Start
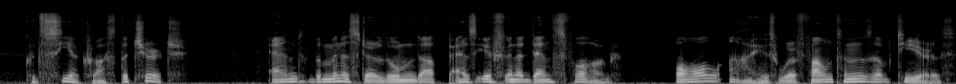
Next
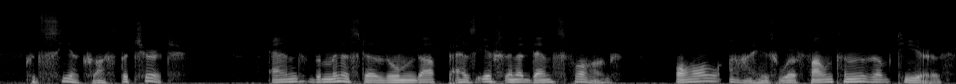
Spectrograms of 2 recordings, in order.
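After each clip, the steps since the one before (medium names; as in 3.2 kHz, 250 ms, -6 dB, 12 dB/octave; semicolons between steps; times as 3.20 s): FFT filter 780 Hz 0 dB, 1.4 kHz +7 dB, 2.1 kHz -20 dB, 3 kHz -15 dB; trim -4.5 dB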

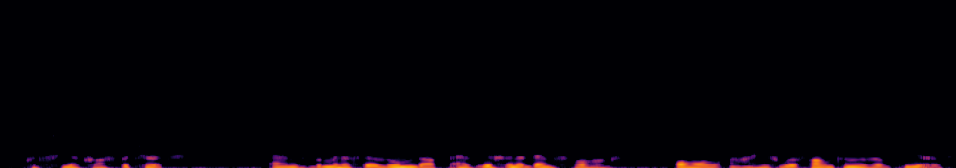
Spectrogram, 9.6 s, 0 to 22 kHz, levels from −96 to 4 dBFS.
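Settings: spectral contrast expander 2.5:1; trim +8 dB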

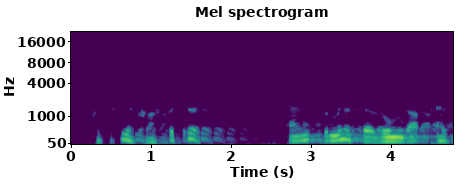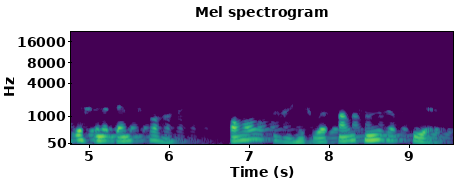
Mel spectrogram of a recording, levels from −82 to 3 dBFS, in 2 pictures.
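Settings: bucket-brigade echo 161 ms, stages 1024, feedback 33%, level -20 dB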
